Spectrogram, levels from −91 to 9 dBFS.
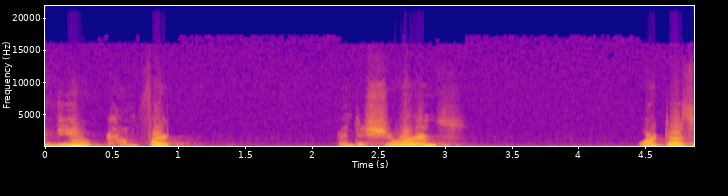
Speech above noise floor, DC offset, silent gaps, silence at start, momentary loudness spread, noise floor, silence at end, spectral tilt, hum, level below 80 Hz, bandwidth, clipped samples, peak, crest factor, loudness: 35 dB; under 0.1%; none; 0 s; 15 LU; -44 dBFS; 0 s; -7 dB/octave; 60 Hz at -45 dBFS; -42 dBFS; 16.5 kHz; 1%; 0 dBFS; 12 dB; -11 LUFS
